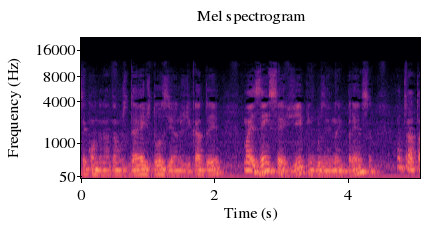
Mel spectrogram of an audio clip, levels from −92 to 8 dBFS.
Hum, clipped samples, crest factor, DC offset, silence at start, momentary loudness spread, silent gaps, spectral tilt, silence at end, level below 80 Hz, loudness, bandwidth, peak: none; under 0.1%; 16 dB; under 0.1%; 0 s; 7 LU; none; -8 dB/octave; 0 s; -42 dBFS; -23 LUFS; 10 kHz; -6 dBFS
